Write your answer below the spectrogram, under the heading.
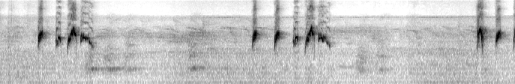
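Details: Caged red-whiskered bulbul calling out to a rival bird: three separate bursts of loud, clipped whistled notes with quiet gaps between them, over a faint low hum.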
